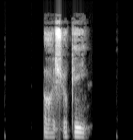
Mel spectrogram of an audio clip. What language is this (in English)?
Hazaragi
